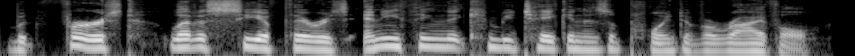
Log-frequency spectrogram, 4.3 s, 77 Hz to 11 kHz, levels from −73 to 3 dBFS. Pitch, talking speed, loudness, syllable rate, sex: 145 Hz, 255 wpm, -18 LUFS, 6.2 syllables/s, male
